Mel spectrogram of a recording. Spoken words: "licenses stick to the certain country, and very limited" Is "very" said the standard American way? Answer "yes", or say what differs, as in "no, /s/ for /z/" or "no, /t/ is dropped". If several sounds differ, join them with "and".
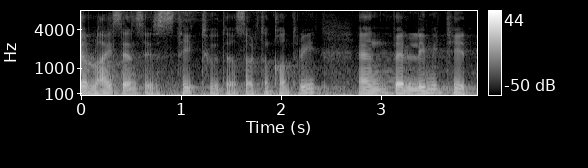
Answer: no, /l/ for /ɹ/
